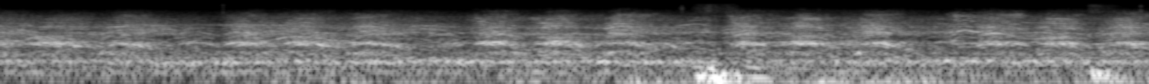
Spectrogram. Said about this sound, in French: Accueillis comme des rockstars à la mi-journée avec des centaines de fans, parfois aux couleurs de l'équipe de France, en train de crier les noms des Bleus. Enfin, surtout celui de...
